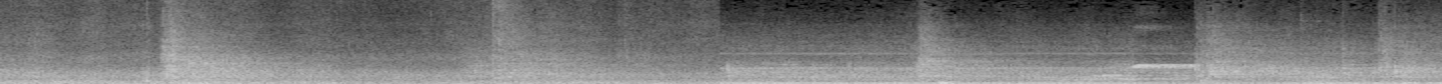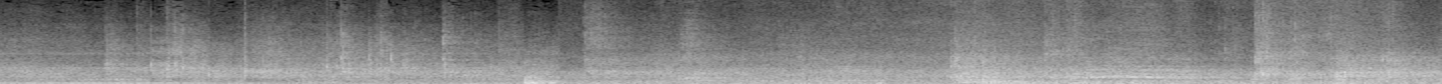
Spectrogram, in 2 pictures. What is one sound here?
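Hockey sticks clack against a puck and against each other.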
